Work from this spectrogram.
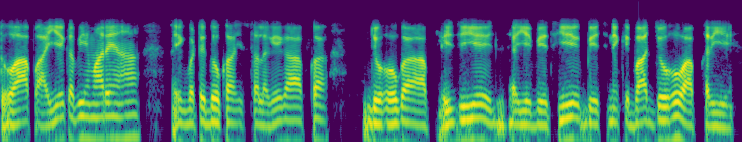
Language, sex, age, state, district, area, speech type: Hindi, male, 18-30, Uttar Pradesh, Pratapgarh, rural, conversation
